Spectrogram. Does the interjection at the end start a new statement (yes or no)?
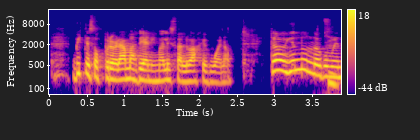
no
